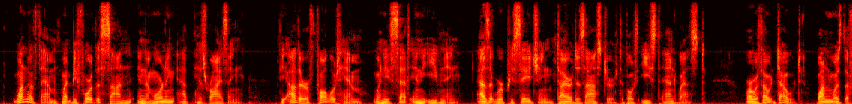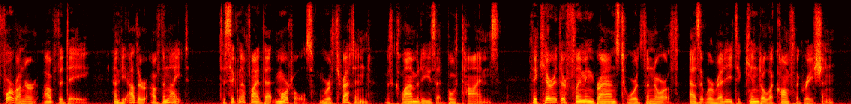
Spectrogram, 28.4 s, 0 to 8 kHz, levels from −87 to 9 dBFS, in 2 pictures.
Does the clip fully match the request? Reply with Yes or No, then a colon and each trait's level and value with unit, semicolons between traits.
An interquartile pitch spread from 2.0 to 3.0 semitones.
Yes: average, 2.7 semitones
